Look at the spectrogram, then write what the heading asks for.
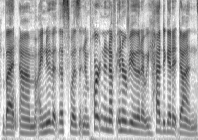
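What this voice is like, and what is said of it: Sick-sounding voice. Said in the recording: “you can tell from my voice I'm a little bit sick”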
